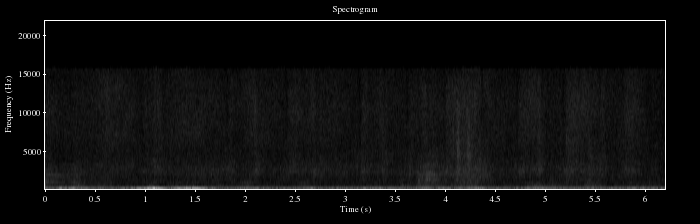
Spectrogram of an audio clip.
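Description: A board eraser rubs across a blackboard.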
